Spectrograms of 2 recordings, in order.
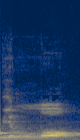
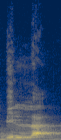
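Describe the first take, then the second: First: The l sound is heavy and thick. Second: The l sound is light and thin. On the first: The speaker calls it wrong. "billah itu tebal, tidak boleh" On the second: The speaker calls it right. "harus billah, tipis"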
